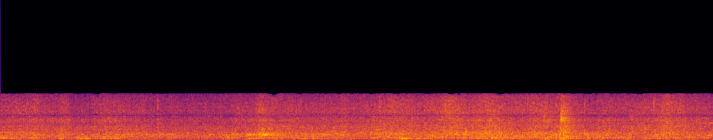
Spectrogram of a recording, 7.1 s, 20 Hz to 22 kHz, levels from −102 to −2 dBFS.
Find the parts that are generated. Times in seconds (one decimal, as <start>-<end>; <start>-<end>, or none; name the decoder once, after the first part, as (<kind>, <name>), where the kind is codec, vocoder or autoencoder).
0.0-2.5 (vocoder, Vocos); 3.7-7.1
